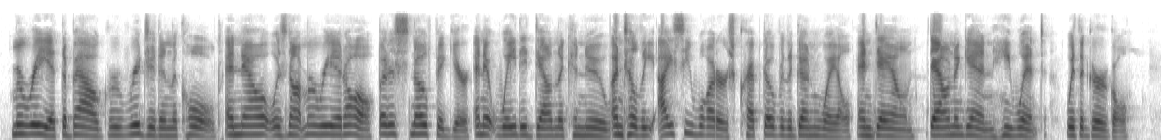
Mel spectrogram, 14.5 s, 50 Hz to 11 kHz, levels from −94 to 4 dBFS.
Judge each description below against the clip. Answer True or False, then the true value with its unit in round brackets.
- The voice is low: False (185 Hz)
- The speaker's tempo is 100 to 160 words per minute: False (180 wpm)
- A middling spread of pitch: False (2.2 semitones)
